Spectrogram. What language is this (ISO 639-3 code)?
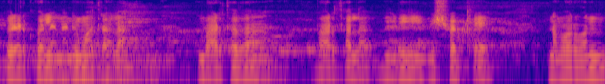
kan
